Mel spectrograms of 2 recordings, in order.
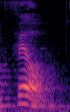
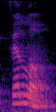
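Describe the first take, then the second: First: Film in one syllable, L and M together; standard film. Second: Film said as filum, two syllables; film with an added vowel. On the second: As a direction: break film into fi-lum. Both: Shown as a demonstration. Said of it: "from film".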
